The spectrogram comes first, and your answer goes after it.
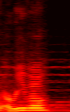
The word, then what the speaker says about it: Erivo: How do you pronounce her last name? Erivo.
